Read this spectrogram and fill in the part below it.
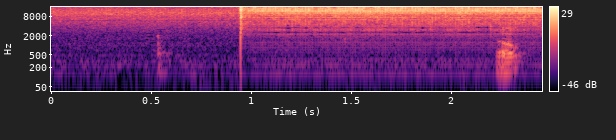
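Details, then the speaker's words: Neon sign transformer output leads in a bundle singing with corona discharge at about 4–6.1 kV: a sharp crack, then a steady thin hissing buzz with high fizz, before the main gap breaks down. "I can hear this bundle singing I'm just going to move the camera in a little closer again"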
